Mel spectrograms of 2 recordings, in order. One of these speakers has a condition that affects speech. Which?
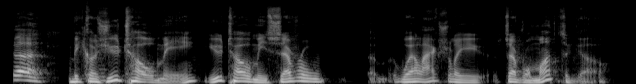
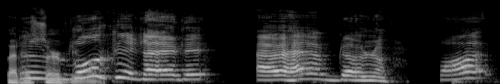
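The second: cerebral palsy; affects balance, fine motor; diagnosed age 2; speech impediment, often hard to understand.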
